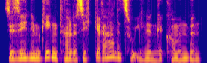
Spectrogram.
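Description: A man reading the part of an earnest young gentleman in an audiobook, polite and pressing, a bit raised in pitch. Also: expressive, fast, dry recording, clean studio sound, lightly acted. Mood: earnest, urgent.

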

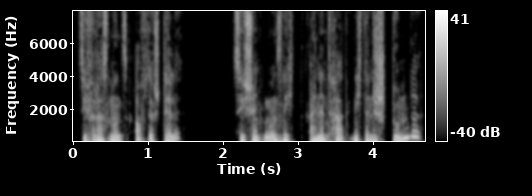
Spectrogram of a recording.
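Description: A man's voice: mid-range voice, expressive, moderate pace, dark tone, husky, no room sound, clean studio sound, voice pushed up. A man reading an audiobook, voicing a distraught young woman who pleads and exclaims. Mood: pleading. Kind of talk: audiobook character voice.

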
